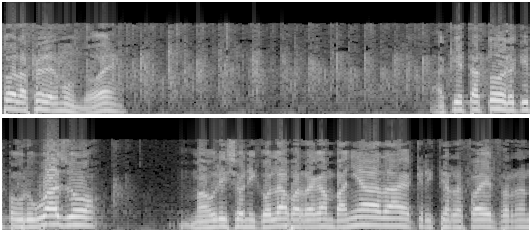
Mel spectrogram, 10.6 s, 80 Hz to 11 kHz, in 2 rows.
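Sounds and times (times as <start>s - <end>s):
speech: 0.0s - 1.4s, 4.3s - 6.3s, 7.0s - 10.5s
crowd clapping in farewell applause for boxers: 0.0s - 6.7s.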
